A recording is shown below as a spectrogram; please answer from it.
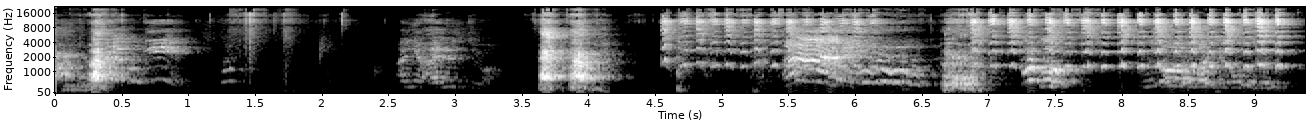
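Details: Indoors, puppies baffled by an invisible wall give loud, abrupt barks at the start and again after a pause, then a stretch of pulsing voiced sounds and excited yaps overlapping with people talking.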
